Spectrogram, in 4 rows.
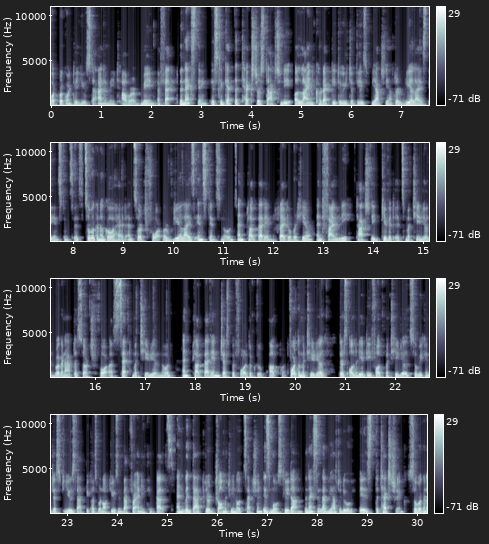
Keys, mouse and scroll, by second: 1.3-2.5 middle drag, 2.5 click, 3.5-4.5 middle drag, 4.9-5.3 scroll up 4, 6.4 middle click, 7.6 click, 8.2 shift+a, 12.8 middle click, 12.8 scroll down 2, 13.7 click, 15.0 shift+a, 19.9 middle click, 19.9-20.3 scroll up 6, 20.6 click, 21.7-23.5 drag, 24.9-25.4 scroll down 6, 25.8 middle click, 27.0 scroll down 1.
